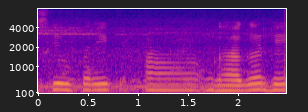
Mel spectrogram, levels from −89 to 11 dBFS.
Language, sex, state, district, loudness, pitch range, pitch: Hindi, female, Uttar Pradesh, Jalaun, -26 LUFS, 195-205 Hz, 200 Hz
